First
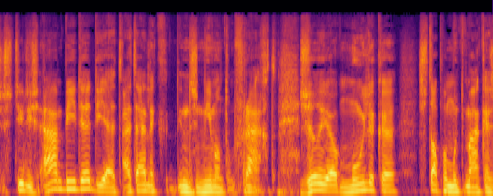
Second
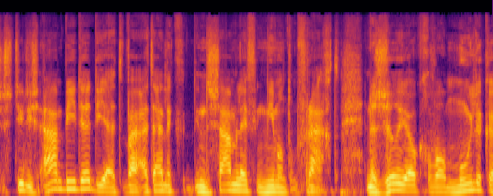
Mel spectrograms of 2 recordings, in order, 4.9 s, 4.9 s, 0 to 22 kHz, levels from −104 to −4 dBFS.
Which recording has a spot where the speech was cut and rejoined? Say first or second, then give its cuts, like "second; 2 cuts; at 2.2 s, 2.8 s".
first; 4 cuts; at 1.2 s, 2.0 s, 3.0 s, 3.4 s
